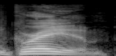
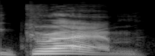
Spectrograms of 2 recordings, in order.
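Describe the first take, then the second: First: "Graham" in two syllables, GRAY-um; British Graham. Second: "Graham" squashed into one syllable, gram; American Graham. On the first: Shown as a demonstration. Streamer showing the name Americans can't say, "Graham" as GRAY-um. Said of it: "They can't say the name Graham". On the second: Retold or imitated. Streamer mimicking how Americans say it, "Graham" as gram. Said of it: "They have to say Graham".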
